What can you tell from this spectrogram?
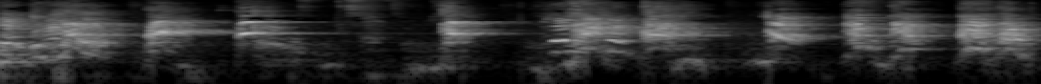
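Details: Golden retriever dog, desperate to find its owner while playing, gives high, tonal barks and yelps in uneven bursts with short gaps.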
